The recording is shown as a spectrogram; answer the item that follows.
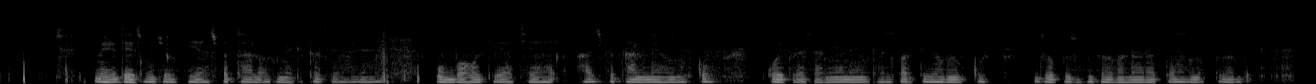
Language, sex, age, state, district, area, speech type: Hindi, male, 18-30, Uttar Pradesh, Chandauli, urban, spontaneous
